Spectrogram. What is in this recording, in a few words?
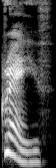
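"grave", British English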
